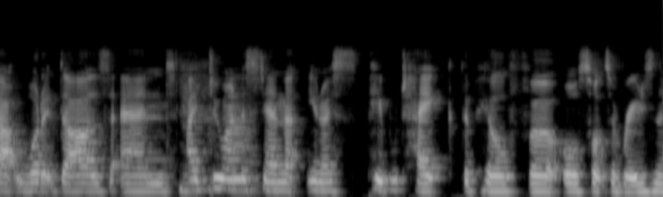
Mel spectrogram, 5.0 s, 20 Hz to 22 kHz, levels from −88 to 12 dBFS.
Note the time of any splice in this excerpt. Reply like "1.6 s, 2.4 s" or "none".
1.3 s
